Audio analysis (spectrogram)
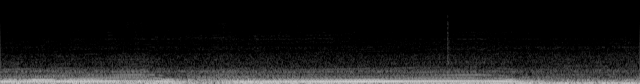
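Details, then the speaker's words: Chrysler 300/Charger 4x4 after replacing the front axle intermediate shaft control module, under acceleration: deep steady drone wavering slightly with load, not heard before the repair; unusual drivetrain noise, cause not yet pinned down. "I actually don't like the sound that's coming out of that. I don't think that sound was there before."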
